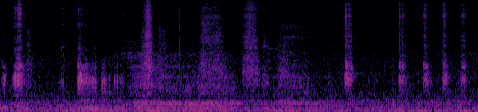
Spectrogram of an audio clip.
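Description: A blue felt-tip marker colors small areas on a flat sheet of drawing paper, its tip rubbing the paper. Short, soft scratchy strokes come at an uneven pace, with brief bright swishes over a quiet, low background rumble.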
